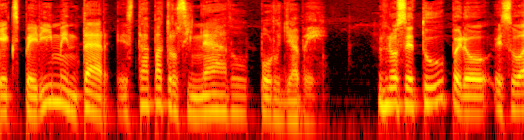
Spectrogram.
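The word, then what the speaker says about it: Yahweh: a ustedes éxodo 314 en hebreo yo soy se pronuncia llave ese nombre para dios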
